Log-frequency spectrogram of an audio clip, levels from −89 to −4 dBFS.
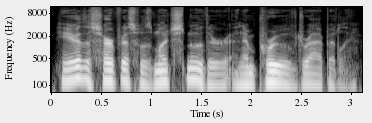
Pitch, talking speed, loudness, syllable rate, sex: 110 Hz, 175 wpm, -18 LUFS, 5.8 syllables/s, male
